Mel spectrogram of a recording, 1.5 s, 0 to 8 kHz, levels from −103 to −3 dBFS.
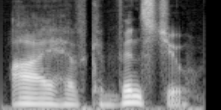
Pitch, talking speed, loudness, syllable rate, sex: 105 Hz, 165 wpm, -18 LUFS, 5.2 syllables/s, male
